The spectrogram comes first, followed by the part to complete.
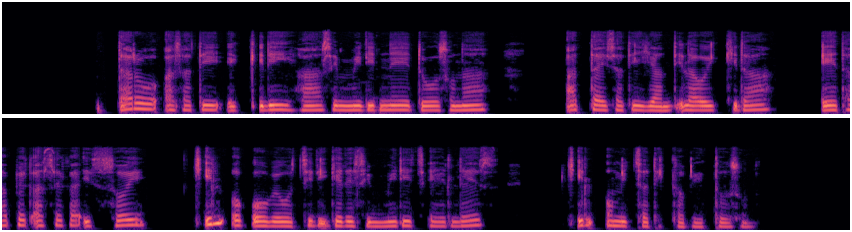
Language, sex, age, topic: Gamo, male, 18-24, government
